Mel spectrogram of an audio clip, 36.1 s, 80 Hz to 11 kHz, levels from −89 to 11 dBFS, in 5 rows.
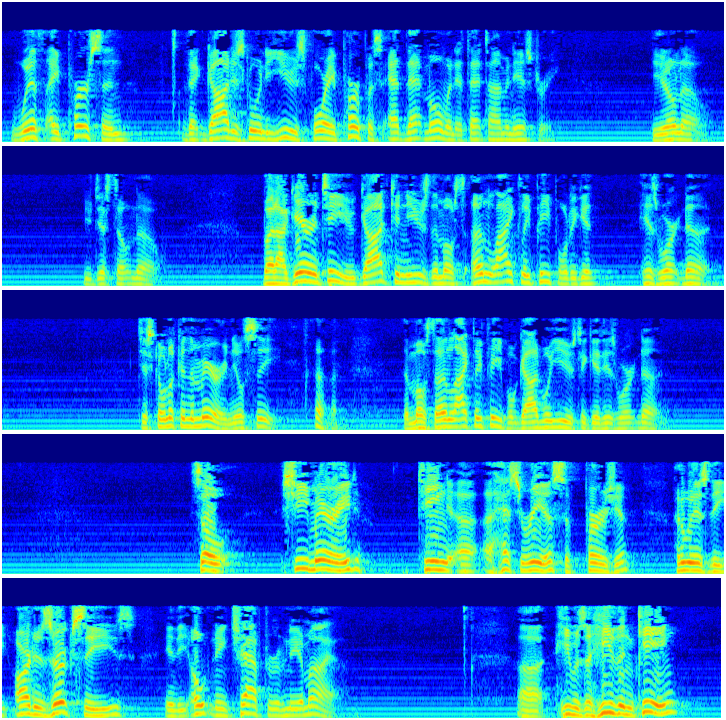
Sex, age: male, 50-69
